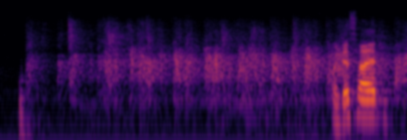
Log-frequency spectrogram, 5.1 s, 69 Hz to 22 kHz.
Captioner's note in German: Beifall CDU und BÜNDNIS 90/DIE GRÜNEN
